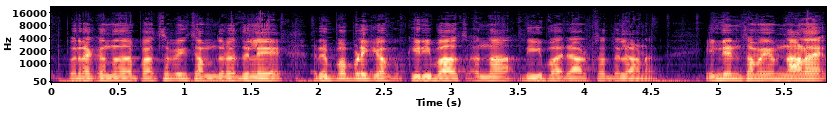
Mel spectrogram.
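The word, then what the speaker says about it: Kiribati: വർഷം പുതുവത്സരത്തെ വരവേൽക്കാൻ പോകുന്നത് കിരിബാത്തി എന്നാണ് എഴുതുന്നത് എങ്കിലും കിരിബാസ് എന്നാണ് ഉച്ചാരണം 33 ദ്വീപുകൾ ചേർന്നതാണ് റിപ്പബ്ലിക്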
